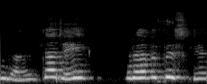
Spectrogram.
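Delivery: very high-pitched, sensitive little dog voice. Speaker showing the voice they do for their dog, high-pitched dog voice. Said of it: "it's quite high pitched".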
